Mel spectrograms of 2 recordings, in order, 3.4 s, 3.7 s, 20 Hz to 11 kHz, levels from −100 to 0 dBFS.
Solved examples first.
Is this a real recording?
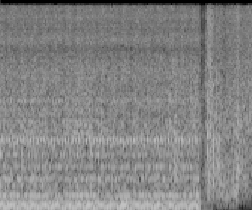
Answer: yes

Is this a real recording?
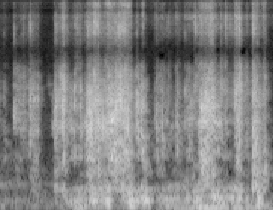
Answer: no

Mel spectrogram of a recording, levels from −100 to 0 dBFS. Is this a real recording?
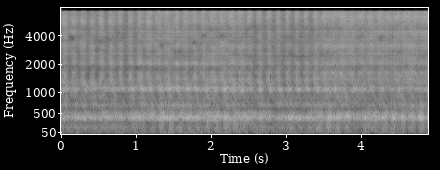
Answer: no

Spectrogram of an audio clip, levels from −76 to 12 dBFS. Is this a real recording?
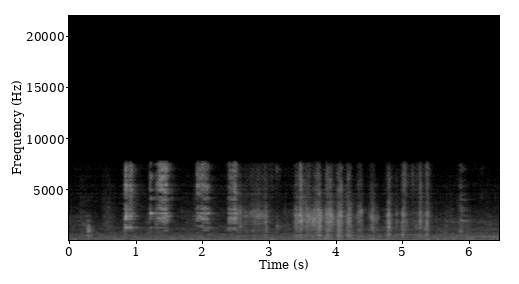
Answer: no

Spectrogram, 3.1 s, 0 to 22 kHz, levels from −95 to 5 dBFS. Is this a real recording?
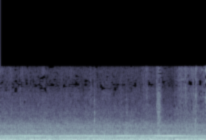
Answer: yes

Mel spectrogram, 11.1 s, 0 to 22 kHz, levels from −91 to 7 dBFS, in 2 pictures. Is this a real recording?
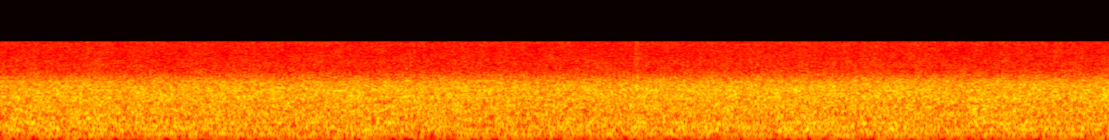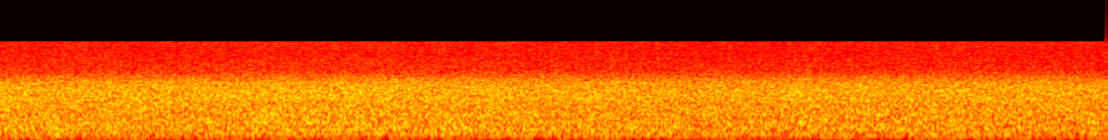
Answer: no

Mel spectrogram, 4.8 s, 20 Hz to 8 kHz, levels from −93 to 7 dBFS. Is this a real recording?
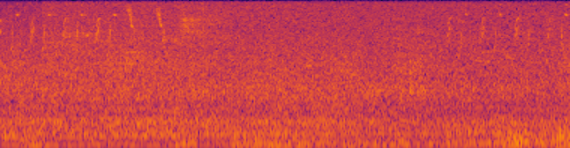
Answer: yes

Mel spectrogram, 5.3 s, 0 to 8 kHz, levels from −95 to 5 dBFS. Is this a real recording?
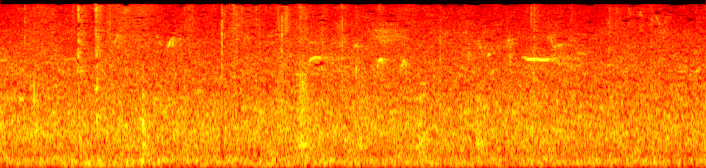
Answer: yes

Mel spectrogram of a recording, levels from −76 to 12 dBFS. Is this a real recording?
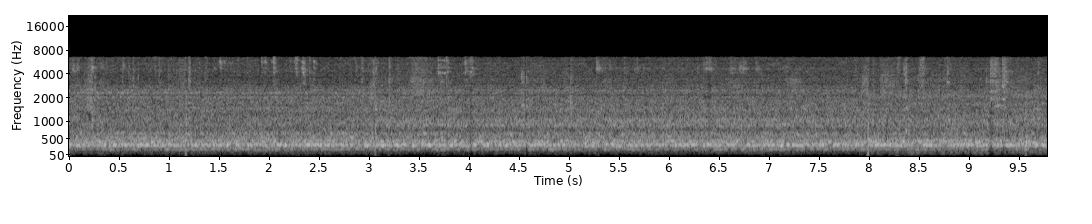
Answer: no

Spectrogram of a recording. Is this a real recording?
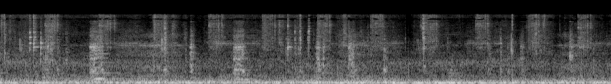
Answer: yes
